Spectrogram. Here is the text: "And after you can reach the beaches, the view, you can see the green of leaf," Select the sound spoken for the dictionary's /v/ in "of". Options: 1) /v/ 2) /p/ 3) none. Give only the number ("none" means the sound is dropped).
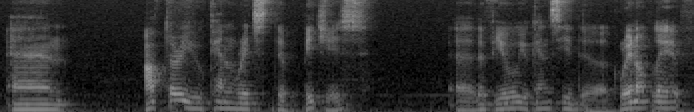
2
